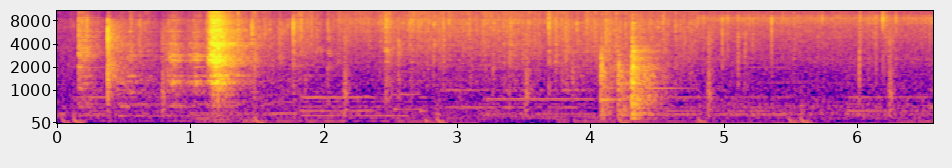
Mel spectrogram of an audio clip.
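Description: Shredded pork carnitas and corn tortillas sizzling on a hot stovetop griddle, with two louder swells, about a second in and about four seconds in.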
